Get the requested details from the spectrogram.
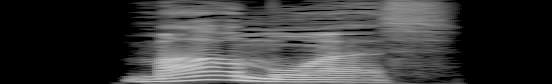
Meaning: genitive singular of Marmor
- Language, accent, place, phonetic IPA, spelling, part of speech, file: German, Germany, Berlin, [ˈmaʁmoːɐ̯s], Marmors, noun, De-Marmors.ogg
